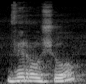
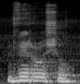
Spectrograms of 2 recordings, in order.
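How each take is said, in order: The two takes are said the same way.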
